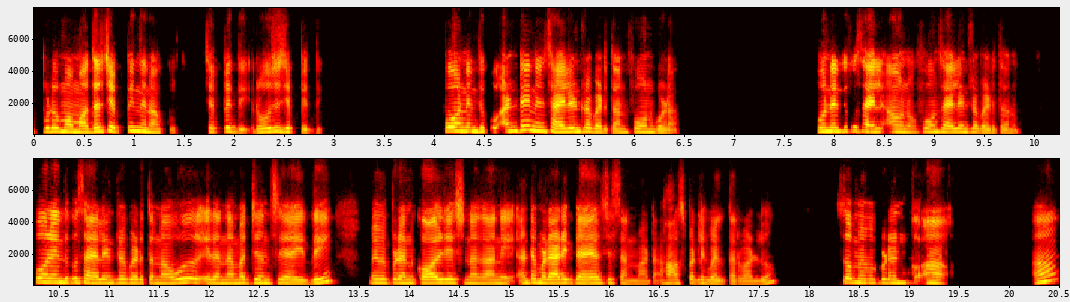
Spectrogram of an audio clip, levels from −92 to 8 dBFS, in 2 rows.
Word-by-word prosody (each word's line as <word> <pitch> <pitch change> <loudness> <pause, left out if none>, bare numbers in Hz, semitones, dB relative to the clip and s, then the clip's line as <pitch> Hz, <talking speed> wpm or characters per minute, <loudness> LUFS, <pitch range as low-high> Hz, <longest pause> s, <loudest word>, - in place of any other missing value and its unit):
ఇప్పుడు 230 +5 -1
మా 225 - +3
మదర్ 235 +5 +4
చెప్పింది 250 0 +1
నాకు. 175 -1 -8 0.4
చెప్పిద్ది, 210 -4 -2
రోజు 220 +4 +1
చెప్పిద్ది. 205 -6 -7 1.3
ఫోనెందుకు? 245 -2 +3
అంటే 255 +4 +2
నేను 255 -2 +2
సైలెంట్‌లో 225 +2 +5
పెడతాను 180 0 -4
ఫోను 200 -1 -2
గూడా. 170 - -5 1.4
ఫోనెందుకు 245 +1 +3
సైల్ 215 -1 +7
అవును. 210 -3 -2
ఫోను 215 0 -2
సైలెంట్‌లో 205 +1 +1
పెడతాను. 170 -2 -7 0.4
ఫోనెందుకు 245 -1 +3
సైలెంట్‌లో 210 0 +2
పెడుతున్నావు? 200 +1 -2 0.3
ఏదన్నా 195 -1 -1
ఎమర్జెన్సీ 205 0 -2
అయ్యిద్ది. 180 +4 +1 0.5
మేమెప్పుడన్నా 215 -1 0
కాల్ 200 0 +4
చేషినా 200 -2 0
గాని 185 0 -1 0.2
అంటే 215 +2 -1
మా - - +3
డ్యాడీ‌కి 195 +1 +4
డయాలిసిస్ 195 +1 +1
అన్నమాట. 160 -1 -12 0.2
హాస్పిటల్‌కి 185 +1 -5
వెళ్తారు 165 -1 -8
వాళ్ళు. 160 +4 -8 0.7
సో 250 - +1
మేము 225 -1 -4
ఎప్పుడన 215 +1 -2
కా - - -8
ఆ! - - +4 1.1
ఆ? - - +5
205 Hz, 130 wpm, -23 LUFS, 190-225 Hz, 1.4 s, సైల్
